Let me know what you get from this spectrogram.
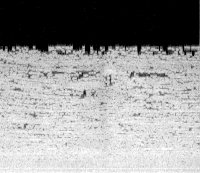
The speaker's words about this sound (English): Workers grind smooth the welds on a smokestack they've built for a new garbage incinerator.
